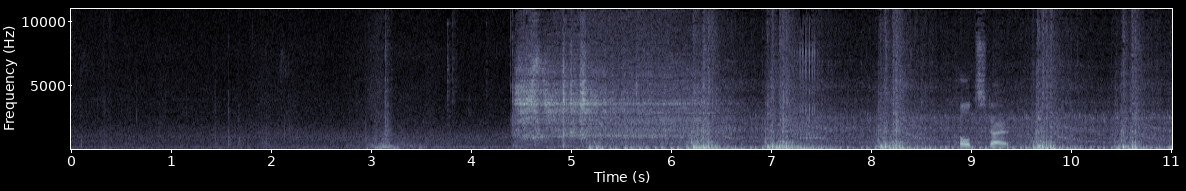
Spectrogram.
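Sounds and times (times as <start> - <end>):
motorcycle engine starting and revving: 4.4 - 11.0.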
